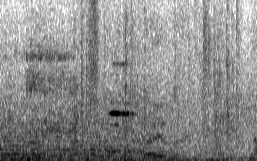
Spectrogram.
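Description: Interior of the fully air-conditioned Garib Rath Express from Kolkata to Puri, with a steady low rumble of the coach and a dense background murmur of passengers.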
